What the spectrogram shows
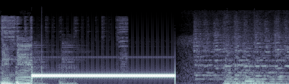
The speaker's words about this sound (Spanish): Le va a llamar el lobo, ya entró ahí la llamada, no haga ruido.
